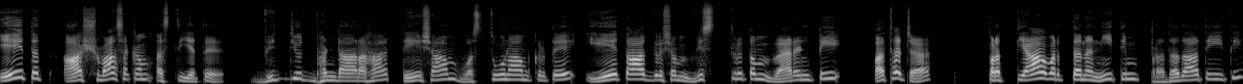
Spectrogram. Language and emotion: Sanskrit, happy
